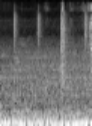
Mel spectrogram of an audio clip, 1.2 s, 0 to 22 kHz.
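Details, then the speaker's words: Mercedes C220 CDI W203 diesel, after a new turbo boost-pressure sensor was fitted for power loss, black smoke and fault code 2359, warmed a few minutes and blipped to check the sensor reads pressure; revs cleanly with no flat spots or whistle and no fault codes. "हमने इसे कुछ मिनटों के लिए छोड़ दिया है यह देखने के लिए कुछ त्वरण कि क्या टर्बो सेंसर दबाव को सही ढंग से उठाता है।"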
